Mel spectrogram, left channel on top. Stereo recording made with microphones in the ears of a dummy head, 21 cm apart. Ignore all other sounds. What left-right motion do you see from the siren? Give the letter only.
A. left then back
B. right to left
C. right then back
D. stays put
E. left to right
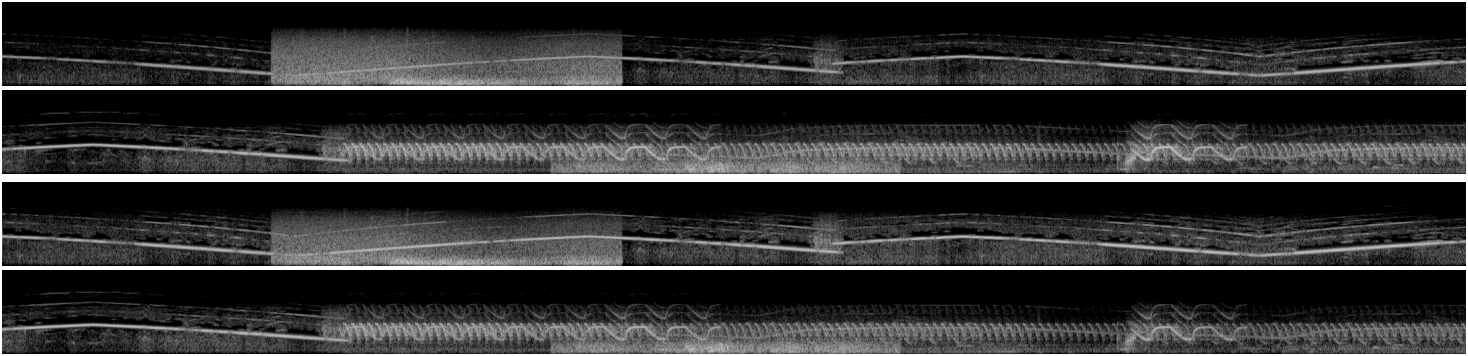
B.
